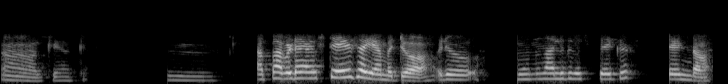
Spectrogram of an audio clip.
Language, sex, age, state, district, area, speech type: Malayalam, female, 60+, Kerala, Wayanad, rural, conversation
